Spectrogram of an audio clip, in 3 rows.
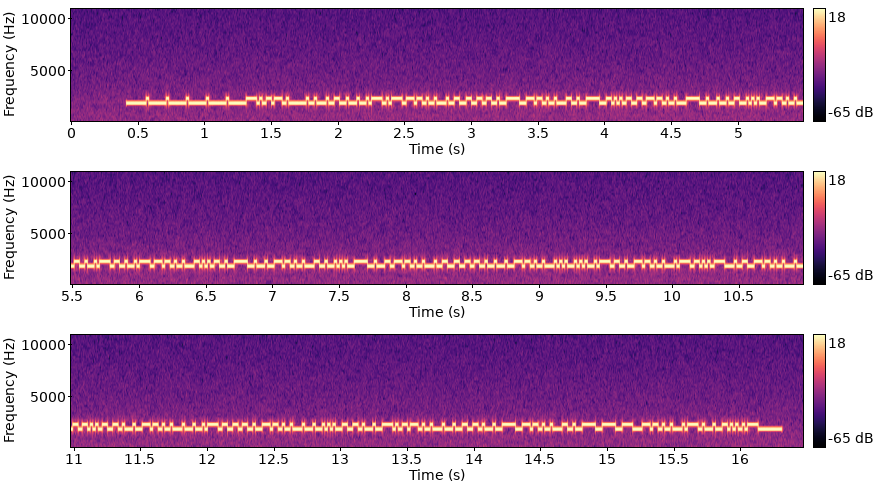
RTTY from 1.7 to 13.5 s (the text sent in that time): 2133 2805 0548 5126 0303 4051 0657 2801 6630 3492 7481 1380 1681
